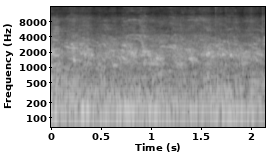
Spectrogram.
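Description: A dense flock of 45-day-old chickens squawks and squeals loudly and continuously at a slaughter site.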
